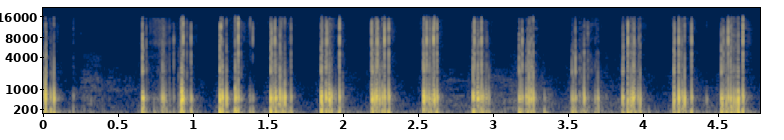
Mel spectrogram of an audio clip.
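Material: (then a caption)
Plastic. A small round pink plastic face powder compact, held in one hand, is scratched with long nails. The result is a quick, uneven run of short scratchy bursts, each dry and clipped with a low, dull body and a thin bright edge.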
